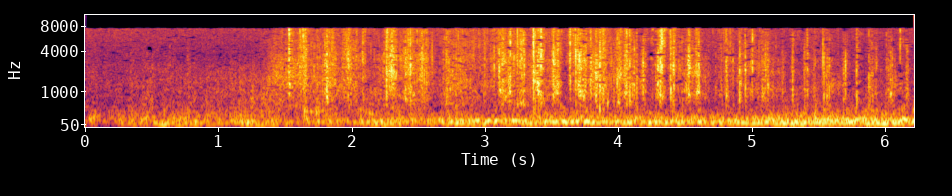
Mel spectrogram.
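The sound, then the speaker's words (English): Horse hooves clip-clop steadily on a road as a team of horses is turned toward Munich, starting after a brief pause and continuing in a brisk, even rhythm over a low rumbling background, moderately loud. “As Johann turned his horses toward Munich, I leaned on my stick and looked after him.”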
